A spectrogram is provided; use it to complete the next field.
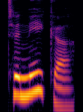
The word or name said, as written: tenika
